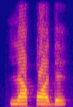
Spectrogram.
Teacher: یہاں دال کا حکم ہے قلقلہ. قلقلہ کا معنی ہے حرف ساکن کو ہلانا، تو ہم حرف دال کو ہلاتے ہوئے یہ کلمہ کو پڑھیں گے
